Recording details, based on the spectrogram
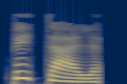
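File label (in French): "petale", French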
